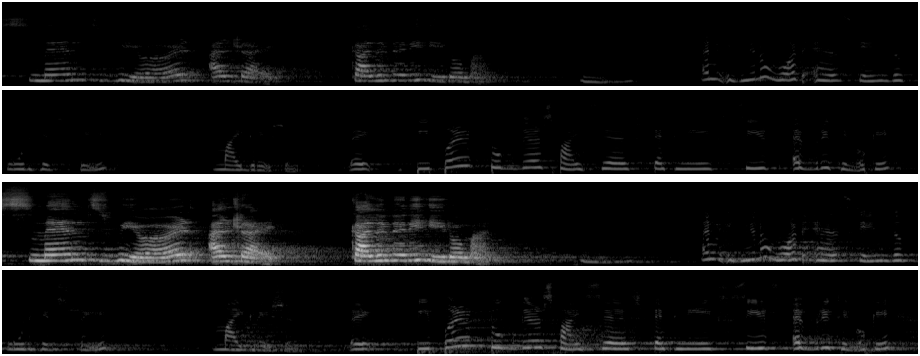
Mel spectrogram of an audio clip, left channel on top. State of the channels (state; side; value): quieter; left; 16.2 dB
